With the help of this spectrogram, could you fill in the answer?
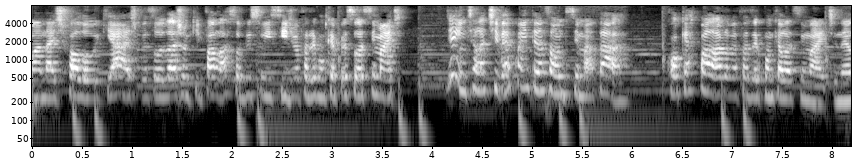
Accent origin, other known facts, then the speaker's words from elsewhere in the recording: Rio de Janeiro, Brazil; sou do Rio das Pedras, sabe? Aquele lugar onde tinha um castelo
